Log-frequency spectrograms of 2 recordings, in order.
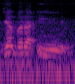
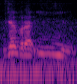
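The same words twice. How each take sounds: No difference in how they are said.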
